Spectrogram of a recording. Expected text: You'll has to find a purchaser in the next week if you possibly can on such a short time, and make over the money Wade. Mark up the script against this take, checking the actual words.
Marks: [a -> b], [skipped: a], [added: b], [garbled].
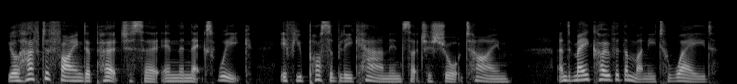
You'll [has -> have] to find a purchaser in the next week if you possibly can [on -> in] such a short time, and make over the money [added: to] Wade.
